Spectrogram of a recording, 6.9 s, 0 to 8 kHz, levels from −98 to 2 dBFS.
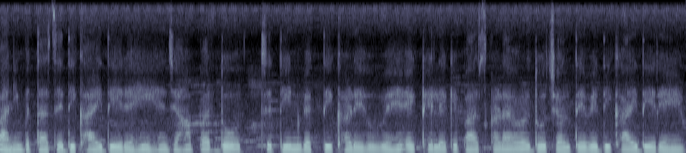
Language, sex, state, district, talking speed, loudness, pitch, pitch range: Hindi, female, Uttar Pradesh, Deoria, 245 wpm, -32 LUFS, 205 Hz, 200-210 Hz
